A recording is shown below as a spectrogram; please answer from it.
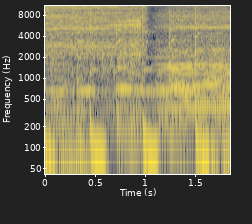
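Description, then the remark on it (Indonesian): A hand tool rasps against scrap wood left over from furniture and birdcages in steady back-and-forth strokes, about two per second, moderately loud with no voices, in a woodworking workshop in a narrow corner on the second floor of a house in the Baren area of Malang, East Java, Indonesia. “Pengalaman bertahun-tahun bekerja di bengkel kayu menjadikan Heri ahli dan terampil memainkan gergaji, gerinda, hingga ujung mata pisau ukir”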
